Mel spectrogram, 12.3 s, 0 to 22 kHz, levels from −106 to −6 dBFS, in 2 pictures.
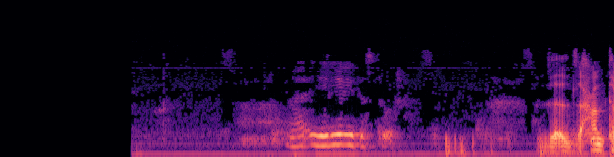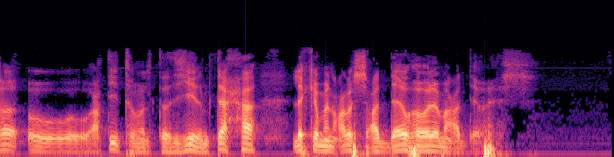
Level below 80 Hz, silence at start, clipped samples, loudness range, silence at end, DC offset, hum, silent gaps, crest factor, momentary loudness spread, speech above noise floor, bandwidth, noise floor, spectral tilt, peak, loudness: -32 dBFS; 2.9 s; under 0.1%; 16 LU; 1.05 s; under 0.1%; none; none; 22 dB; 12 LU; 38 dB; 7 kHz; -57 dBFS; -8.5 dB/octave; 0 dBFS; -20 LUFS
